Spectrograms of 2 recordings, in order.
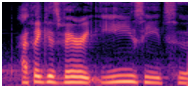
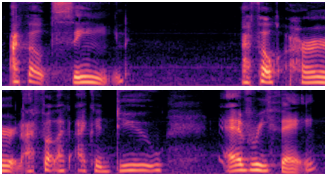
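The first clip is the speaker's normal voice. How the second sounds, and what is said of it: Emotional voice. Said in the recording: “Oh my God, I'm getting emotional.”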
